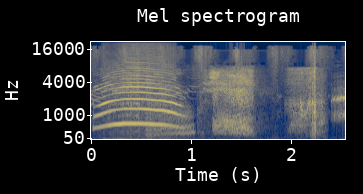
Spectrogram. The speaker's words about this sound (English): Bad kitty! Rose, not your cat toy. Paws off!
